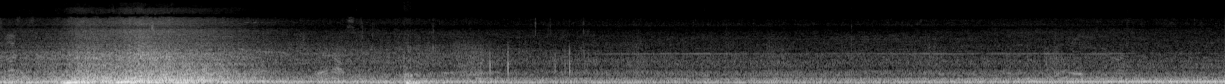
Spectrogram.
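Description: A Chevrolet Caprice's engine is revved once, swelling into a loud roar early on and then settling back into a steadier, lower drone close by for the rest of the stretch.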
